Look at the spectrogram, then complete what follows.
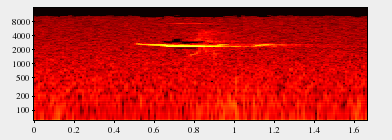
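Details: One White-bellied nothura note: a pure, level, high-pitched whistle lasting about half a second, followed by a brief soft echo-like note, background quiet.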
